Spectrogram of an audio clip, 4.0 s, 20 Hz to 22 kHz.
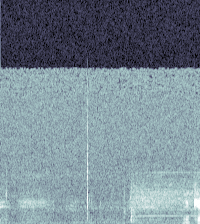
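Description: A 2016 Triumph Thruxton's ignition is switched on with the engine off: a single faint click, then about a second later a steady electric hum with a thin whine, typical of the fuel pump priming.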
